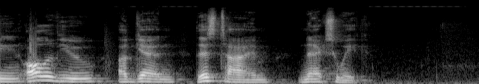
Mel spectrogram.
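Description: An older man speaks clearly into a microphone.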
